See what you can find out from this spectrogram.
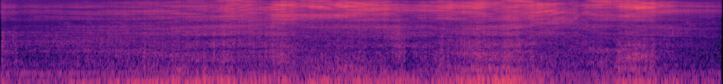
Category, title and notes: Sound effects > Objects / House appliances
Pencil stroke long
Pencil scribbles/draws/writes/strokes for a long amount of time.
